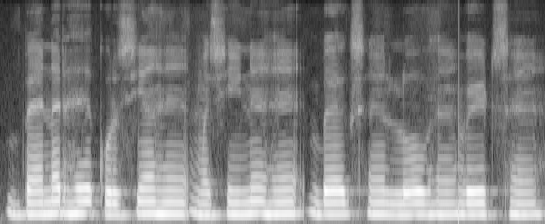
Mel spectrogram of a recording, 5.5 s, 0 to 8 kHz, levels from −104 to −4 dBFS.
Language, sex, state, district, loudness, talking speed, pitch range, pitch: Hindi, male, Chhattisgarh, Raigarh, -13 LUFS, 130 wpm, 150-160 Hz, 155 Hz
